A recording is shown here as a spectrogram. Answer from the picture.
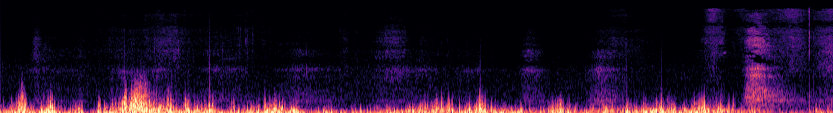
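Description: Wind buffeting the microphone in uneven gusts, with a few brief, softer, higher-pitched puffs about one and a half seconds in and near the end.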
